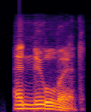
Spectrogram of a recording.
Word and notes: annulet: American English

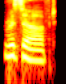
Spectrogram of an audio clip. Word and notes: reserved: Indian

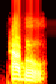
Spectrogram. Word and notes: Abo: Indian

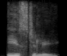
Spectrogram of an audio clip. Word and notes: easterly: Indian

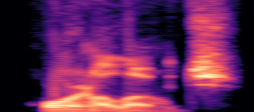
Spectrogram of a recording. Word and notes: horologe: American English

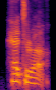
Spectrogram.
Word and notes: hetaera: Indian

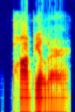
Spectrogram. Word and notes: popular: American English

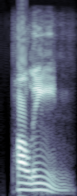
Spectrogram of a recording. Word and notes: Pauline: American English

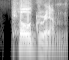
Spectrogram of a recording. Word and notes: pilgrim: American English

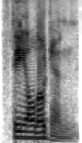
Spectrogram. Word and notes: theologian: American English

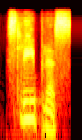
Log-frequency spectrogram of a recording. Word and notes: sleepless: Indian

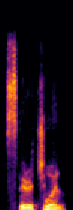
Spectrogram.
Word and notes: spiritual: Indian

